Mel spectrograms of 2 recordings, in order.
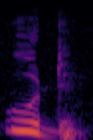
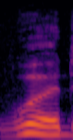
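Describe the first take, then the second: First: The word starts without any w sound. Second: The word starts with a clear w sound. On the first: The speaker calls it wrong. "she used to go ood" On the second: The speaker calls it right. "instead of saying would"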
